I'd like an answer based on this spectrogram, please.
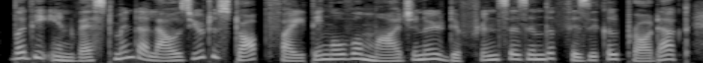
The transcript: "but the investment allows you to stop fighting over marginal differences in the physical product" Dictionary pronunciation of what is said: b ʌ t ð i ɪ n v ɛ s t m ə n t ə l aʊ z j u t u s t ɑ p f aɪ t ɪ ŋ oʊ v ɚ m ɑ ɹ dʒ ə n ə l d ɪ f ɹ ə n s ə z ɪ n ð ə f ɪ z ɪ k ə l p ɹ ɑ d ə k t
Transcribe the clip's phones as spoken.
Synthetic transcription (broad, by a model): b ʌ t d i ɪ n v ɛ s t m ə n t ə l aʊ z j u t u s t ɑ p f aɪ t ɪ ŋ oʊ v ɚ m ɑ ɹ dʒ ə n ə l d ɪ f ɹ ə n s ə z ɪ n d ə f ɪ z ɪ k ə l p ɹ ɑ d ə k t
